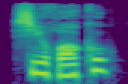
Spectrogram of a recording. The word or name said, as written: SCIROCCO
